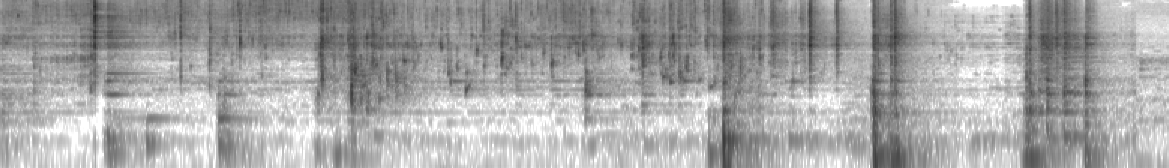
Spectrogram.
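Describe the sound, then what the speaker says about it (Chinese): Beef brisket rinsed under warm running water in a kitchen sink, with irregular splashing bursts as the meat is moved and turned beneath the tap, close and moderately loud. "就可以移到水槽，用温水清洗干净备用。"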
